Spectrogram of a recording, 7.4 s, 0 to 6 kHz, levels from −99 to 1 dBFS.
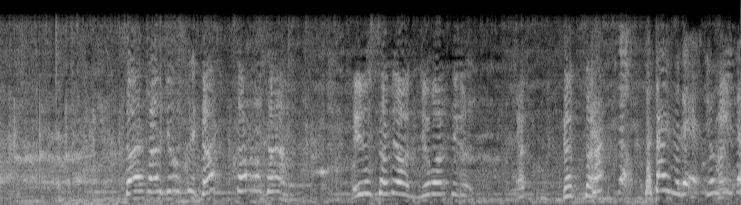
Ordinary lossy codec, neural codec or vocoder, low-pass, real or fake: none; codec, 16 kHz, 4 kbps, FreqCodec, smaller model; 5.4 kHz; fake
